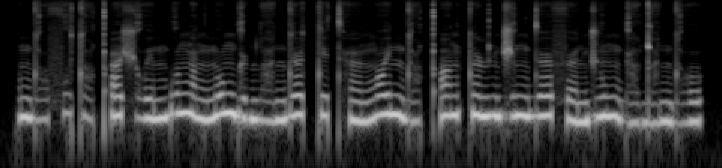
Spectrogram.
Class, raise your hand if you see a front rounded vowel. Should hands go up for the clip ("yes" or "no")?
yes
